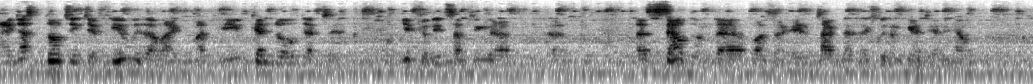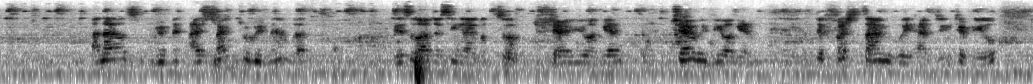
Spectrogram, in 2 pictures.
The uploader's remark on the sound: the 'warts and all' principle is followed to provide this podcast without delay while the poddling team develops skills at dealing with the audio 'warts'.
